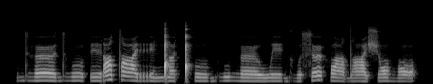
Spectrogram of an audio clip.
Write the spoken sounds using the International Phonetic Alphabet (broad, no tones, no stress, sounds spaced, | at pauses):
dʱ œː dʱ ʊː ʔ ɪː ɾ ʊ tˤ eː r ɪ ŋ͡ǃ ɐ ǃʰ ʊː ɡʱ u ɦ œː w eː ɡʱ ʊ s œ h ɔː dˤ eː ʃ ɔ ɦ ɔ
